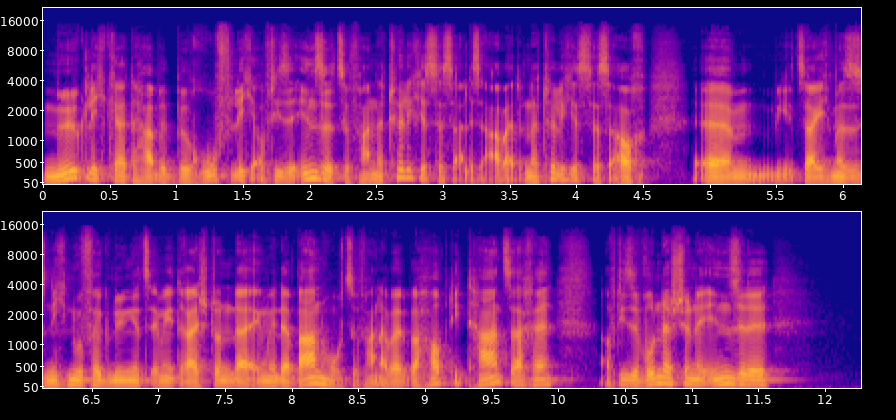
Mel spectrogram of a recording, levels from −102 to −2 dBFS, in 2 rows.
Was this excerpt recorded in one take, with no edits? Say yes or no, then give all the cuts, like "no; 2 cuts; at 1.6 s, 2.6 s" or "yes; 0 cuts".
yes; 0 cuts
